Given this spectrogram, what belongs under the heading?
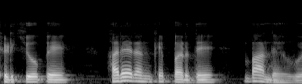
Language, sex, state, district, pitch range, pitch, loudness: Hindi, male, Jharkhand, Palamu, 105-135 Hz, 115 Hz, -18 LUFS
